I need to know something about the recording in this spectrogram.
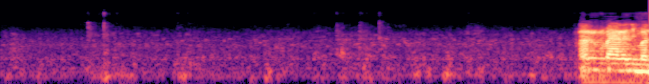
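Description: Keyboard keys click softly as someone types.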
